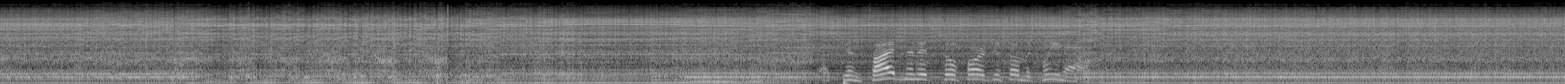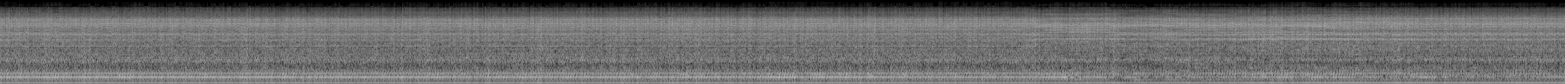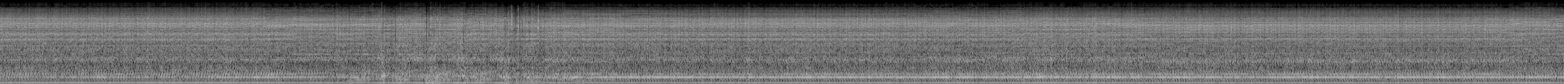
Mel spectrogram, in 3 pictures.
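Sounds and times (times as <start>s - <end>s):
electric motor hum: 6.6s - 8.2s.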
